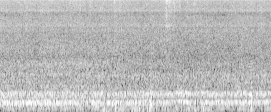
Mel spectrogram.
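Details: Steady, dense drone of a honey bee swarm emerging from a garden hive around one in the afternoon after a cold, damp week, with no single bee standing out.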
